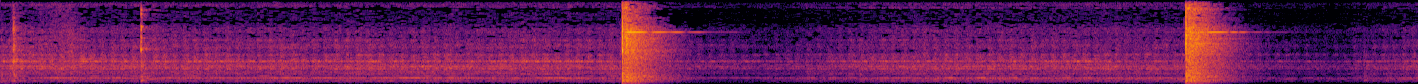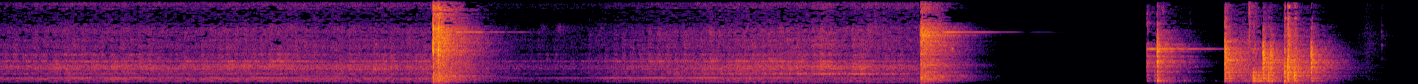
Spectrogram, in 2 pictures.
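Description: Claw hammer striking a center punch on a steel base plate three times, about four to five seconds apart, each a sharp ringing metal strike, punching the hole locations for drilling. Near the end a couple of knocks as the hammer is set down on the steel table.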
